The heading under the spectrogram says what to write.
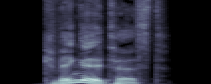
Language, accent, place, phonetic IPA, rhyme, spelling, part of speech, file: German, Germany, Berlin, [ˈkvɛŋl̩təst], -ɛŋl̩təst, quengeltest, verb, De-quengeltest.ogg
- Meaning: inflection of quengeln: 1. second-person singular preterite 2. second-person singular subjunctive II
